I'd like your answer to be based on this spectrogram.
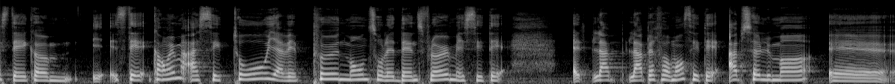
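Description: A woman's voice: mid-range voice, darkish tone. Woman hosting live radio. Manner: hesitant, many "euh" fillers, laughs easily. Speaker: radio host. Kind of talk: live campus radio chat. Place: radio studio.

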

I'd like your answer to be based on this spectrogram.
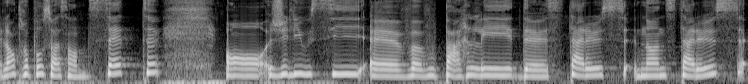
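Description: A woman's voice: mid-range voice, darkish tone, clean tone. Woman hosting live radio. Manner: hesitant, many "euh" fillers, laughs easily. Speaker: radio host. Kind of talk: live campus radio chat. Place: radio studio.

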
